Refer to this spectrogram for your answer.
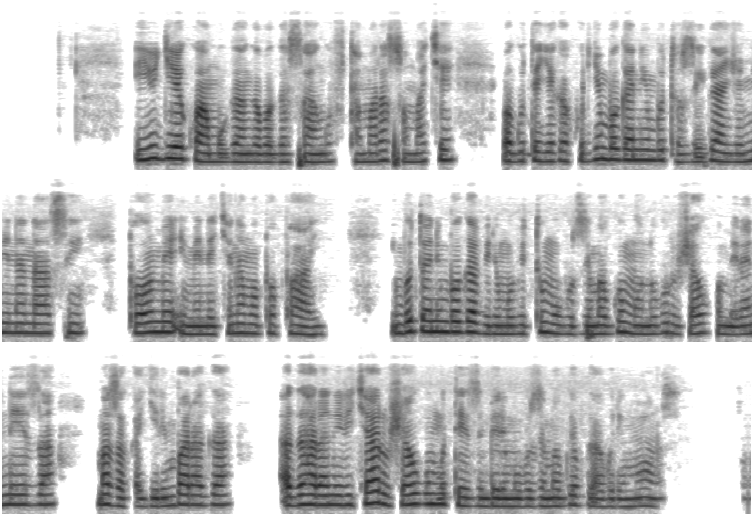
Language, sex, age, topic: Kinyarwanda, female, 25-35, education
